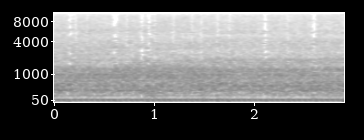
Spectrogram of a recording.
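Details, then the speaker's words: Mercedes W124 low-speed auxiliary cooling fans after fixing climate control unit fault that caused overheating; steady even whoosh with soft regular flutter, staying on for minutes instead of cycling on and off; healthy. "wow it's been a couple minutes and the low speed fans are still on they used to cycle on and off"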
